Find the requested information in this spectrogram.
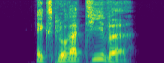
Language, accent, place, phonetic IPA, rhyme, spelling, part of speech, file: German, Germany, Berlin, [ˌɛksploʁaˈtiːvə], -iːvə, explorative, adjective, De-explorative.ogg
- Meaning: inflection of explorativ: 1. strong/mixed nominative/accusative feminine singular 2. strong nominative/accusative plural 3. weak nominative all-gender singular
